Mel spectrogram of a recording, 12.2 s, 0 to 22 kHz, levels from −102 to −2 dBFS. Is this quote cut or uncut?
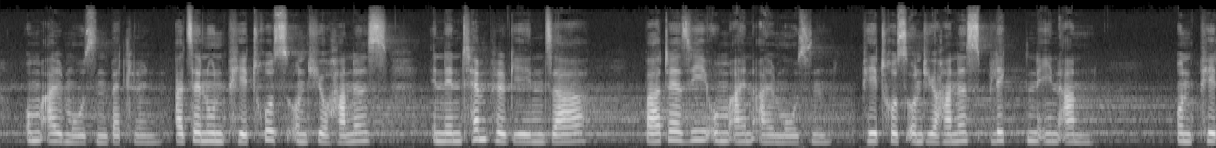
cut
